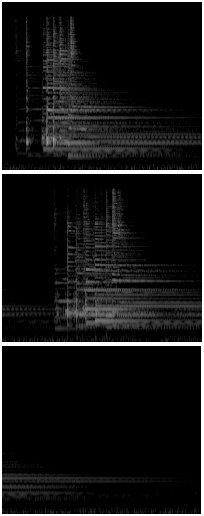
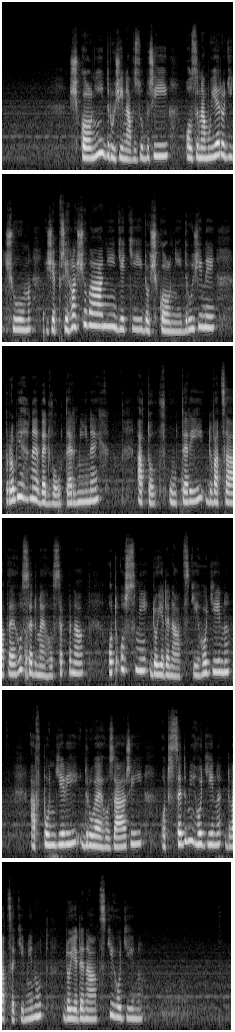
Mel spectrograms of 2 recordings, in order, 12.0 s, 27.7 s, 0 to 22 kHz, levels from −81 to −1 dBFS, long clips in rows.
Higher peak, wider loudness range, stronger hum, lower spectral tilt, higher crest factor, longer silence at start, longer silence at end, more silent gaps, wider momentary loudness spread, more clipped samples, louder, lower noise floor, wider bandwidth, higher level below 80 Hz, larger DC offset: second, -20 dBFS vs -2 dBFS; first, 21 LU vs 3 LU; neither; second, 0.5 dB/octave vs -5.5 dB/octave; first, 30 dB vs 20 dB; second, 0.25 s vs 1.35 s; second, 1.2 s vs 1.8 s; neither; first, 26 LU vs 10 LU; neither; second, -44 LUFS vs -21 LUFS; first, -73 dBFS vs -49 dBFS; first, 16 kHz vs 13.5 kHz; second, -80 dBFS vs -64 dBFS; neither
